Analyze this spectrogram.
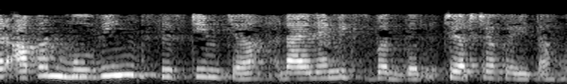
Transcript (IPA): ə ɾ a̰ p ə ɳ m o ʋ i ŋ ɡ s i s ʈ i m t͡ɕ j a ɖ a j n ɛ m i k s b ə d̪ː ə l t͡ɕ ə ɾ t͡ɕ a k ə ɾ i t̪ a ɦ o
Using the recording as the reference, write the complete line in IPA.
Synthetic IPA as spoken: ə ɾ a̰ p ə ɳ m u ʋ i ŋ ɡ s i s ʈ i m t͡ɕ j a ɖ a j n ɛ m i k s b ə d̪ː ə l t͡ɕ ə ɾ t͡ɕ a k ə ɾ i t̪ a ɦ o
